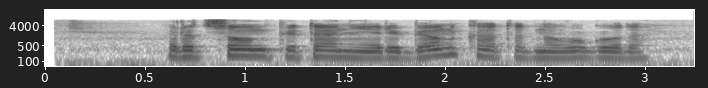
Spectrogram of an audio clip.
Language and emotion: Russian, neutral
